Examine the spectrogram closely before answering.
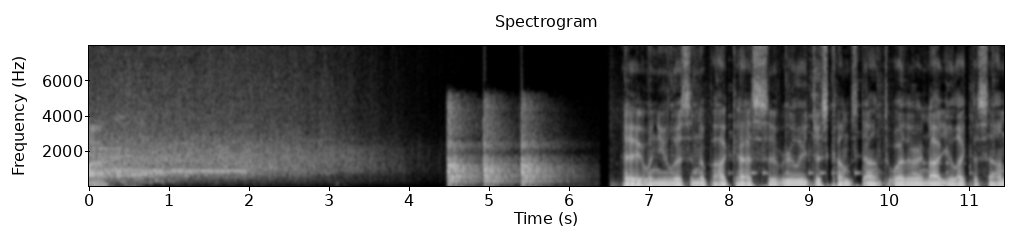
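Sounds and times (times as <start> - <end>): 
applause: 0.0 - 4.4
gavel strikes: 4.5 - 6.2
speech: 6.7 - 11.4.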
